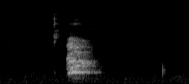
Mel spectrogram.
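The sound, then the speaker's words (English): A single sharp dog bark rings out, loud, preceded by a brief click and followed by quiet with a faint tap. “Hang on, my dog's barking.”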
